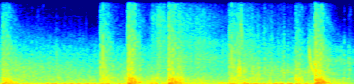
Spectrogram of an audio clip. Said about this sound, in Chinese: 而同时港口对面的邦联炮舰亦做好准备，他们的炮声就是开战的信号，港口周围的其他炮舰会一起投入战斗。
